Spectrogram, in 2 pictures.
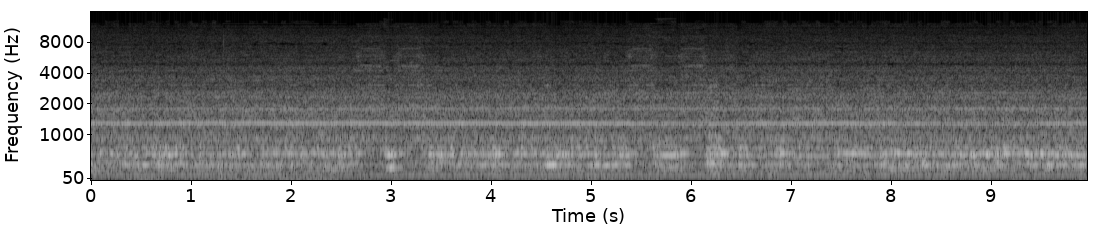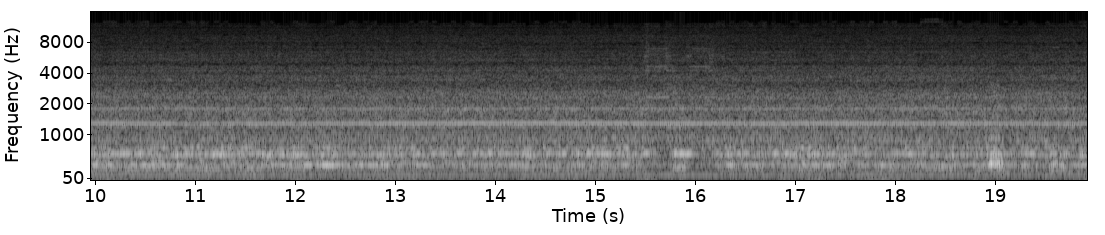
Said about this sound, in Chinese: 这就是一个 3D 打印机，这打印的是一个小鳄鱼。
